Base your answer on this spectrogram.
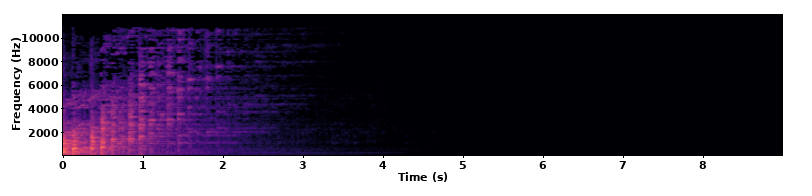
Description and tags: Sparkling Steroids 2
Tweaked percussion and cymbal sounds combined with synths and effects.
Sparkling, Abstract, Percussion, Rising, Effect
